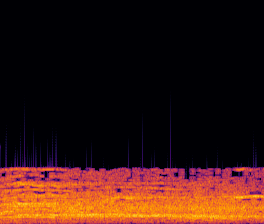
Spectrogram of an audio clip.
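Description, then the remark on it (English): A large crowd at a Donald Trump speech in Washington, D.C. cheers in a loud, steady roar of many voices that blend together and hold without a break for the whole few seconds, with no single voice standing out; the audience is on its feet, jumping up and down. “Off their feet, cheering, jumping up and down.”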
